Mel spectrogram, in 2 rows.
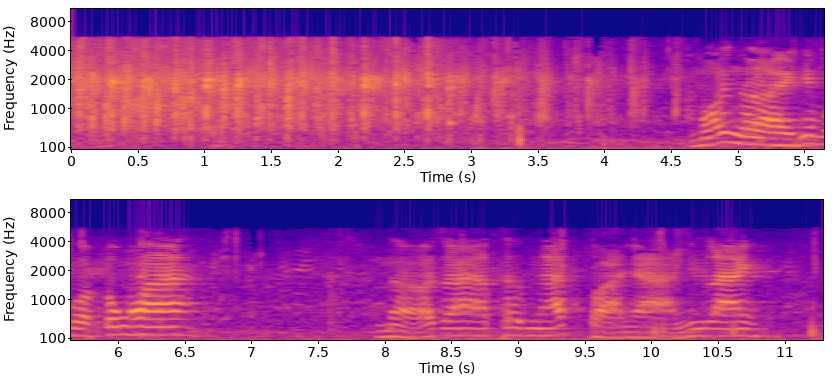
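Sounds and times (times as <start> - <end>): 
audience applause: 0.0 - 4.5
speech: 4.7 - 6.6, 7.9 - 10.9.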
